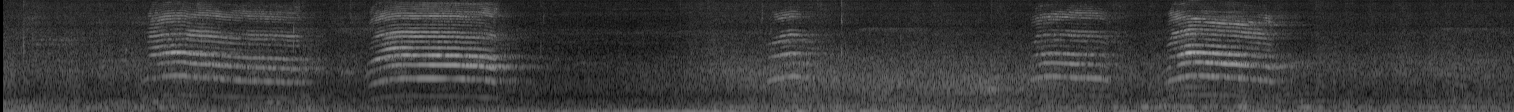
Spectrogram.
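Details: Hungry cat meowing: five drawn-out, rich meows, each rising then falling in pitch, spaced irregularly every two to four seconds, with a low background hum throughout.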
